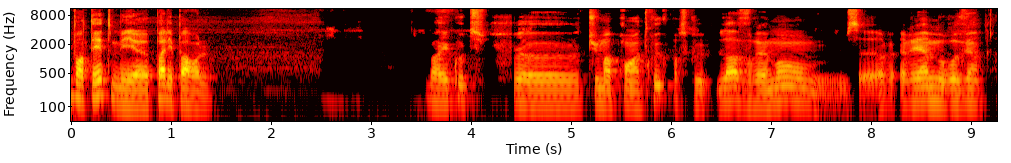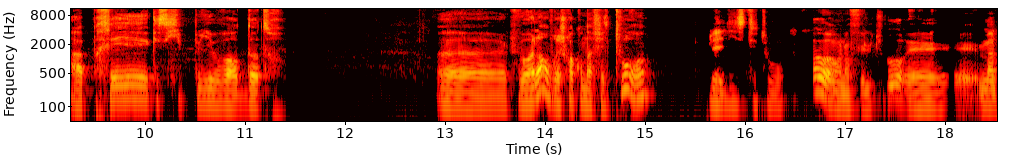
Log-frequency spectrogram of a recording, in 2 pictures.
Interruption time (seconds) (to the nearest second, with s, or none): none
